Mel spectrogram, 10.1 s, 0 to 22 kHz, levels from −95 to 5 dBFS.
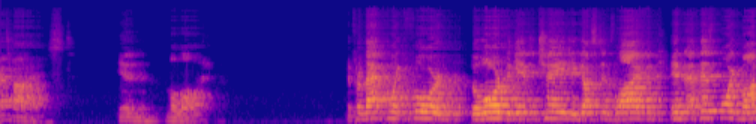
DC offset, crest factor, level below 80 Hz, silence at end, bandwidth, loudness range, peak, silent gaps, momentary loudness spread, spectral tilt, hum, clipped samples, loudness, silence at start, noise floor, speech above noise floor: under 0.1%; 20 dB; -72 dBFS; 0 s; 16.5 kHz; 18 LU; -10 dBFS; none; 19 LU; -4.5 dB/octave; none; under 0.1%; -28 LUFS; 0 s; -84 dBFS; 55 dB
